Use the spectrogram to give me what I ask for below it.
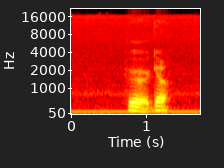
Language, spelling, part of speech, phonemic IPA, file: Swedish, höga, adjective / verb, /høːɡa/, Sv-höga.ogg
- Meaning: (adjective) inflection of hög: 1. definite singular 2. plural; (verb) to pile, to put (snow) in a (neat) pile (rather than just shovel it to the side at random)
